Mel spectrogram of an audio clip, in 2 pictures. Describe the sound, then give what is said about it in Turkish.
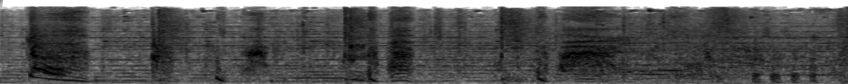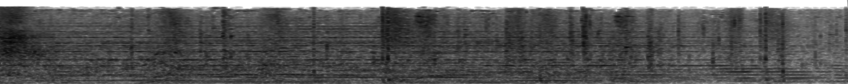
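Sharp whip cracks snap out repeatedly at irregular intervals, loud, with strained vocal sounds like groans in between and a steady background hum throughout. “Eğer bir kırbaç daha vurursan hepimiz çalışmayı bırakırız.”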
